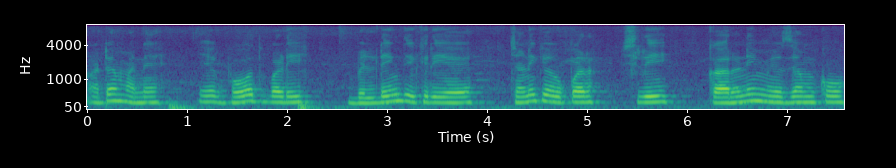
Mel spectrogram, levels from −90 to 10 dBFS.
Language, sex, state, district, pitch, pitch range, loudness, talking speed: Marwari, male, Rajasthan, Nagaur, 160 Hz, 155-170 Hz, -17 LUFS, 125 wpm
